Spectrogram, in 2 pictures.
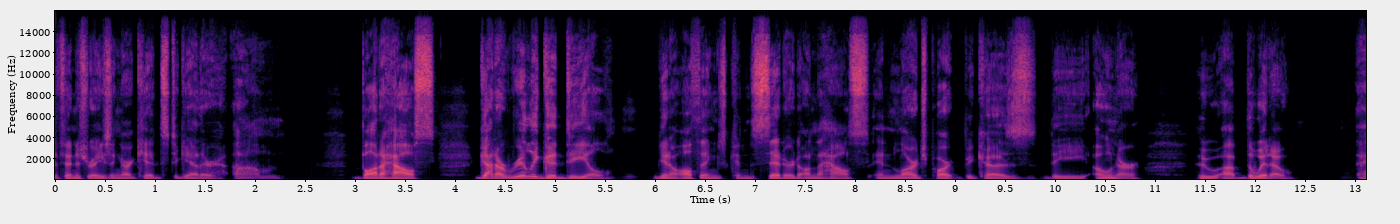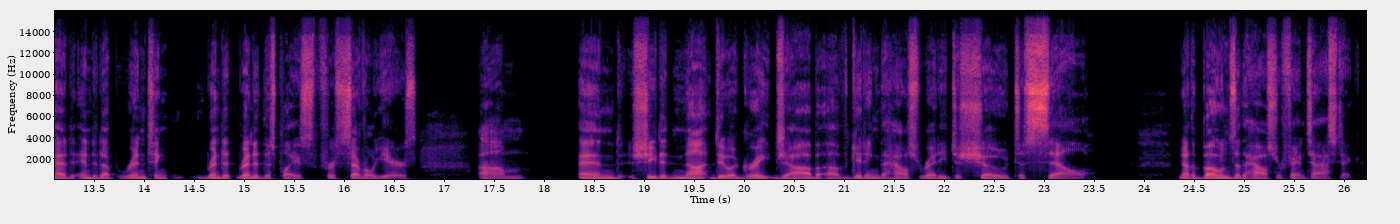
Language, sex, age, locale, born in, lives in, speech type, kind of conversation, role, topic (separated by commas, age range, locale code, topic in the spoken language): English, male, 40-44, en-US, United States, United States, conversation, unstructured, none, What small goal are you excited to work toward this month?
